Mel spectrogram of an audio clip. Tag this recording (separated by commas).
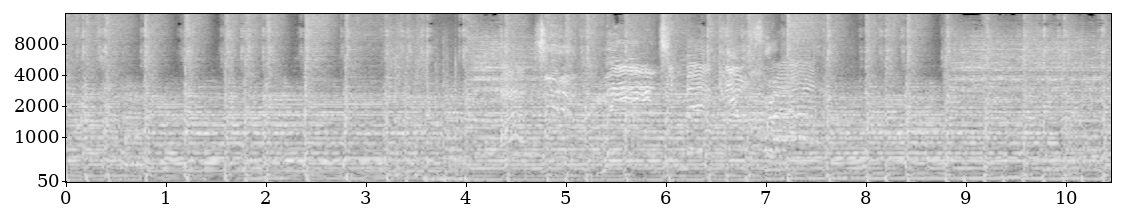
Music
